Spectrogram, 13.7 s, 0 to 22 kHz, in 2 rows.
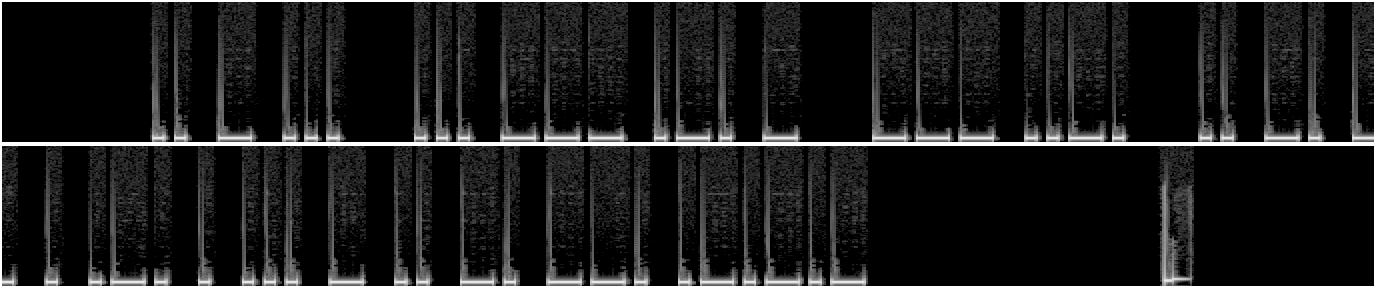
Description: Morse code, heard as a keyed tone, about 22 wpm, 700 Hz. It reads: ITS SORT OF INTERESTING.
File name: practice / 22wpm / Sentences with 2-Word Phrases - 22wpm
